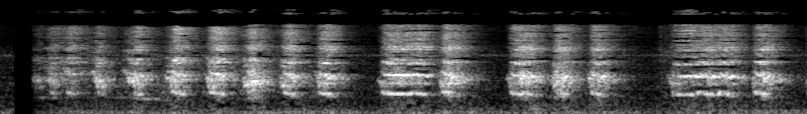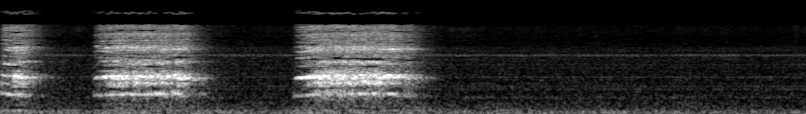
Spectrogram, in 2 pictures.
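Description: Male green junglefowl calling: a quick run of short, closely spaced notes, then several longer notes spaced further apart, the last two the longest, stopping about six seconds in.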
